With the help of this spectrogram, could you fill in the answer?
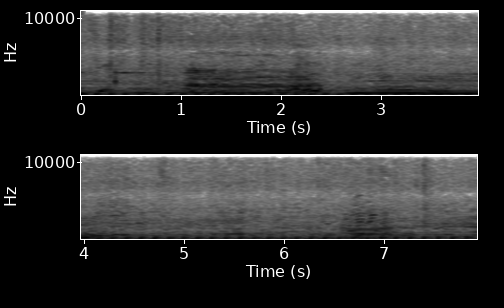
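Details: Big cow being unloaded from a truck, lowing in drawn-out, level, mellow moos over the steady rhythmic chugging of an engine, with faint voices nearby.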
